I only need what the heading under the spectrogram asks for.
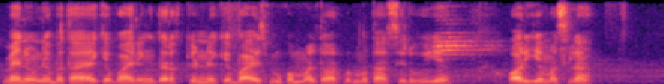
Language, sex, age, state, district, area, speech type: Urdu, female, 60+, Delhi, North East Delhi, urban, spontaneous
